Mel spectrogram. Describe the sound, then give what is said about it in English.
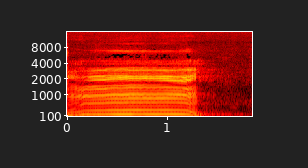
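A voice imitates a cow mooing: one long, steady, low moo held for over a second, then sliding down in pitch as it fades out. The voice is heard alone. “So I listened intently. The cow goes,”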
